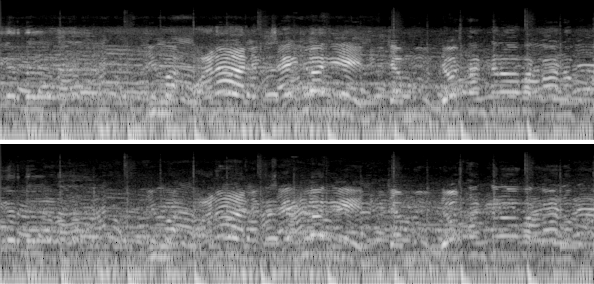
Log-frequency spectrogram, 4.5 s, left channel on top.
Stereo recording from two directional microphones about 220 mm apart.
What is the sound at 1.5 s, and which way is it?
Music, 20° left (ahead or behind).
